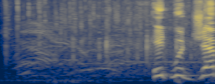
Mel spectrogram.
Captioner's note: audience cheering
